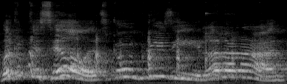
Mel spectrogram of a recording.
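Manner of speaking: high, loud playful newscaster; over-the-top on-location reporter; news anchor voice. Retold or imitated. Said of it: "we sounded like a news anchor there".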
